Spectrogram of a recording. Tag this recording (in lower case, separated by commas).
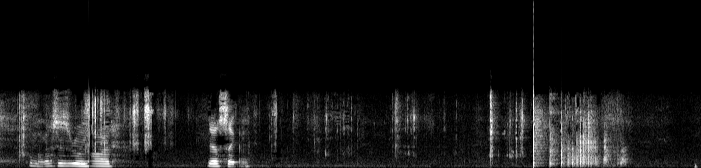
speech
